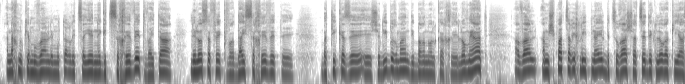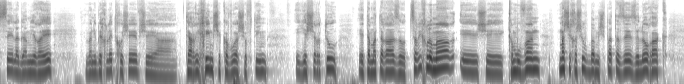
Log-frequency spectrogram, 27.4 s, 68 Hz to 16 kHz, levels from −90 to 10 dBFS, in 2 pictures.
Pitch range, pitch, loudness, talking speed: 140-160 Hz, 150 Hz, -25 LUFS, 115 wpm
